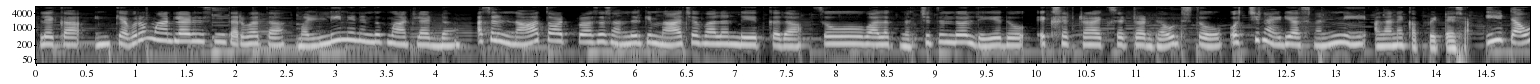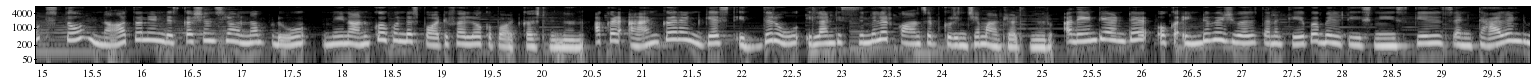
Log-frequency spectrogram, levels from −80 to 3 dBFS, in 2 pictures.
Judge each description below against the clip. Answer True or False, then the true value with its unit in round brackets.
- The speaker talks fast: True (130 wpm)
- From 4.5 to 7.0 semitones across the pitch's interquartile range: True (4.9 semitones)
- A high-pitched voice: True (235 Hz)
